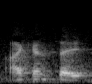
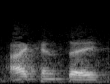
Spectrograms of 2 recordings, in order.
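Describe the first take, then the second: No difference in how they are said.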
